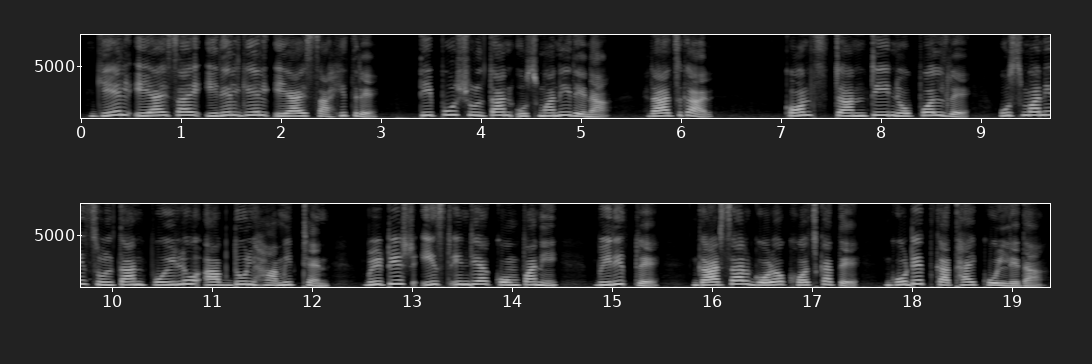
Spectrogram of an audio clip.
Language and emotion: Santali, neutral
